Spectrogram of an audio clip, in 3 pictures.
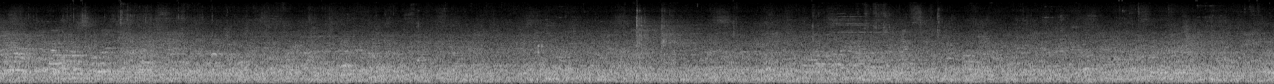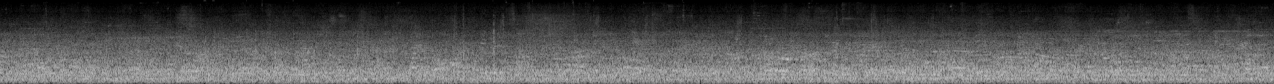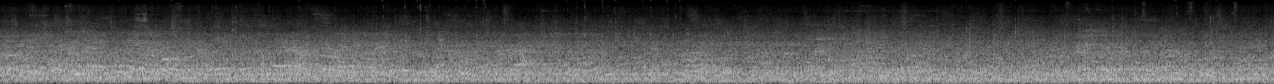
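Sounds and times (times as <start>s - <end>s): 
busy train at a station: 0.0s - 38.2s
walla at a busy train station: 0.0s - 38.2s.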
